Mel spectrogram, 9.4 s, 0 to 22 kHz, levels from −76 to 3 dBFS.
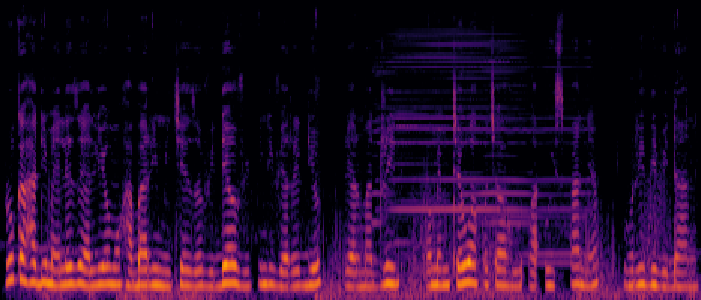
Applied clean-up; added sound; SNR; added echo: none; Harmonica + Wind; 18 dB; none.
